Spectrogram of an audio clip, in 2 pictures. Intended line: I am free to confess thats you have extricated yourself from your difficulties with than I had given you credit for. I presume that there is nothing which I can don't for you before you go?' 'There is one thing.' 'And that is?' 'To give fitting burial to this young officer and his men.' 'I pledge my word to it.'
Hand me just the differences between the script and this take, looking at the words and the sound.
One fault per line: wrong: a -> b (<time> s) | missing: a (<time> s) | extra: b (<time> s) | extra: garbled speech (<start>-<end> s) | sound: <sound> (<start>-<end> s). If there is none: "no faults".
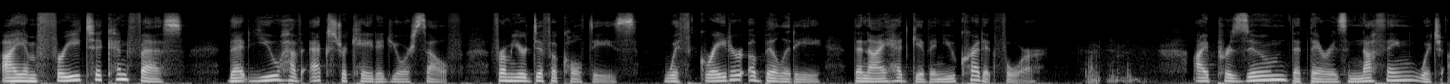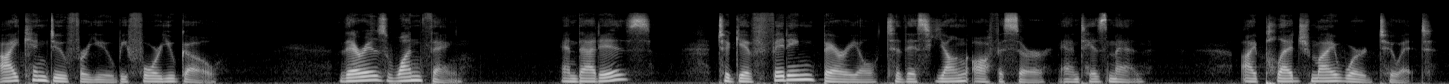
wrong: thats -> that (2.3 s)
extra: greater ability (7.0 s)
sound: laugh (10.8-11.5 s)
wrong: don't -> do (15.0 s)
